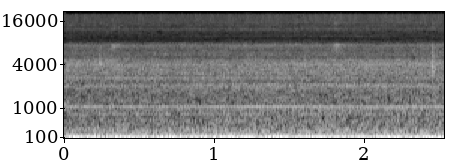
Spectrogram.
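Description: A steady, even low hum with no knocking or straining from the compressor; the condenser is running smoothly.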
